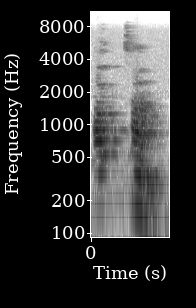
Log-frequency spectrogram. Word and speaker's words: arctan: Or in actual fact, in mathematics this is pronounced as arctan. Okay, I know that as teachers we just say shift tan, that's on the calculator. But the correct mathematical terminology is arctan, like this.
